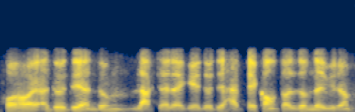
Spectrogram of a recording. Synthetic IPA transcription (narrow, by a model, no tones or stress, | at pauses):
hojɦojɐdudiandumlak̚t͡ʃaɾaɡeɐdudiɦajpekawntʰadumlajbiɾam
